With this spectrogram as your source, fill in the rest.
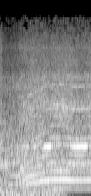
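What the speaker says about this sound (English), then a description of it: "Tree surgeon Glenn Conway uses a chainsaw at work" A tree surgeon's chainsaw runs close by, its engine pitch rising quickly and then holding at a steady high whine.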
